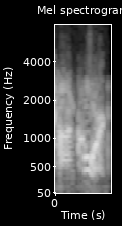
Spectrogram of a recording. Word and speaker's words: Concord: in the case of North Carolina is actually pronounced Concord that's my hometown Concord North Carolina and when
